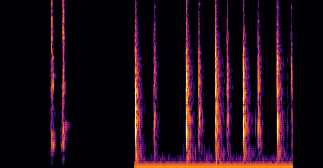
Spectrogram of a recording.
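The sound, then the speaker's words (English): Keys clatter on a computer keyboard as a search is typed. Two quick taps come first, then a short pause, then a brisk, fairly even run of about ten crisp keystrokes. “First, type in the name of the artist or the title of the song in this search box and hit search.”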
